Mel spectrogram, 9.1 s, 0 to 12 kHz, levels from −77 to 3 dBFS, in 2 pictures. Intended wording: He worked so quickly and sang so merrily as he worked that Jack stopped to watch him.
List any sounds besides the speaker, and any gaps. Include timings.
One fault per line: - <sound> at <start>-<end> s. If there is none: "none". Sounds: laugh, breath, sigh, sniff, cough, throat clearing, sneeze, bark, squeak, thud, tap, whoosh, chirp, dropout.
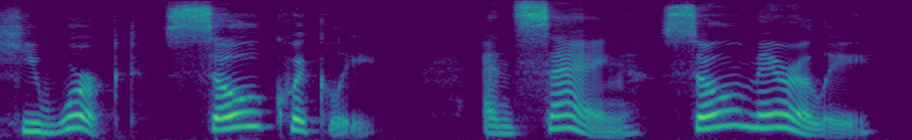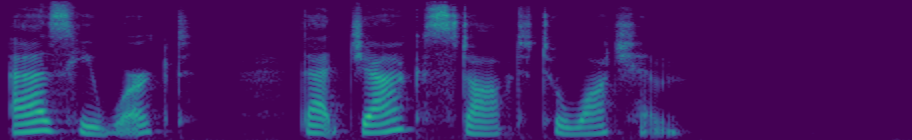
none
